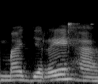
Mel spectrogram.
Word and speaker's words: majreha: Ya kalau di Alquran ditulis Tuh Disini imalah ada nggak biar perannya ditulis imalah dibawah ini dia roknya ada Mbak ada ya itu kita bacanya jadi Rey jadi pembacaan boekef hayyin ke kasrah miring jadi nggak nggak ih banget Tapi enggak juga jadi dia miring jadi majreha bacanya gitu ya Waktu oleh Russel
